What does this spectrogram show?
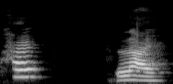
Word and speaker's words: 칼날: 뭐 그 애니메이션 있잖아요 발음 때 칼날이라고 발음하지 않죠 뭐라고 해 칼랄이라고 발음하죠 칼 랄 요렇게 발음을 하게 되죠 요런 것도 이제 어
